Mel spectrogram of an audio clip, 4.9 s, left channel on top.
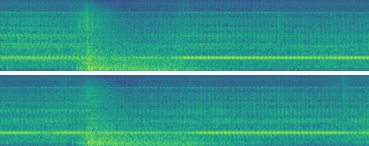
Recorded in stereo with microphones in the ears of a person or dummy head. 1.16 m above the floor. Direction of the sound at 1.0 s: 45° left (ahead or behind).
